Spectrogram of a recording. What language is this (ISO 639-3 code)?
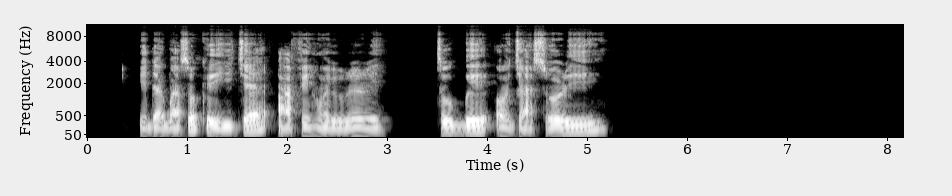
yor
